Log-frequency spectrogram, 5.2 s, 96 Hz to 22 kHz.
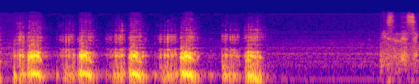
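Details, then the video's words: On an evening safari drive on 13 June 2016, a male leopard gives a rasping sawing call, harsh grunting strokes like wood being sawn, while a male lion also vocalizes in the distance; the leopard seems to be listening for rivals. "incredible we've had male lion and male leopard vocalizing in one Safari"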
